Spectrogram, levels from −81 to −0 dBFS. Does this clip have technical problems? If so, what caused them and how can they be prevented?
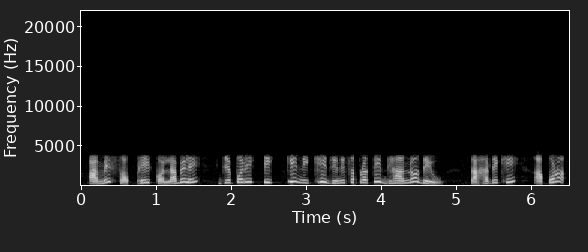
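Yes. From 3.64 to 3.66 s the speech drops into a 20 ms hole of pure silence. This is packet loss filled with silence: one packet's worth of audio is missing from the telephone-band G.711 stream. A concealed loss would smear or repeat nearby sound across the gap, but here nothing fills it. Packet loss concealment plus a jitter buffer with some redundancy would prevent it.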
